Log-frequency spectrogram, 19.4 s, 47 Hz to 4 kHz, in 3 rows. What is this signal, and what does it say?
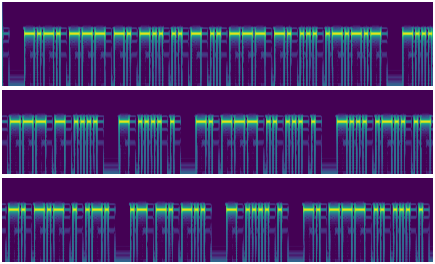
Morse code, heard as a keyed tone, about 25 wpm, 750 Hz. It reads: CONDITIONS. BOTH THE NOISE BLANKER AND THE NOISE
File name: Archive / 25 WPM / 25WPM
